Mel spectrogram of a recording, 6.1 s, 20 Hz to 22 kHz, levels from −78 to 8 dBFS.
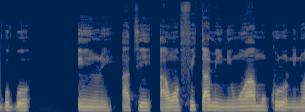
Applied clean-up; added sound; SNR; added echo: none; none; none; none.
